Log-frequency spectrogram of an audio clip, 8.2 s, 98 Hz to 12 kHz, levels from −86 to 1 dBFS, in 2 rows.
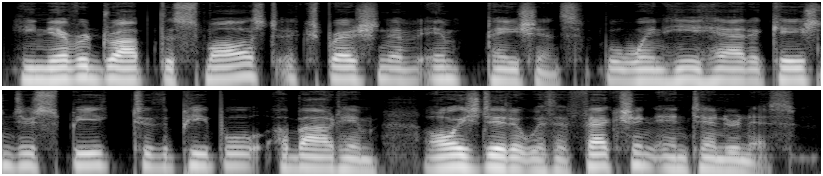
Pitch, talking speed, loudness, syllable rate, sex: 135 Hz, 200 wpm, -18 LUFS, 5.8 syllables/s, male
